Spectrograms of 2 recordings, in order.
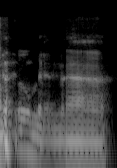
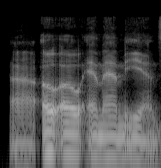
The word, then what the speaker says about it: Oommen: can pronounce it right, because it's actually like phonetically PH, but no one else pronounces it like that. So it's and then Oommen, Oommen.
